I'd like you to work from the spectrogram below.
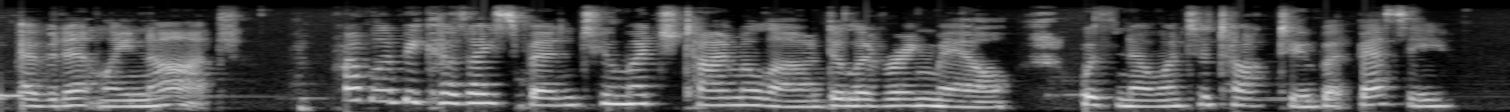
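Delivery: ordinary delivery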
